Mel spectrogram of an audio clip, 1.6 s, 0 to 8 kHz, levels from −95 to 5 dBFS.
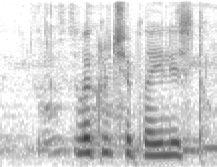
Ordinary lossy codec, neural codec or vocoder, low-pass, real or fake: none; none; none; real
